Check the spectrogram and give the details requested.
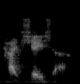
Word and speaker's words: Cayeya: And if you go to Argentina, they say Cayeya. That's how they say it. That's because they roll the sh with the Y's. Oh. Where there's a Y, it's Cayeya. It's their accent.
